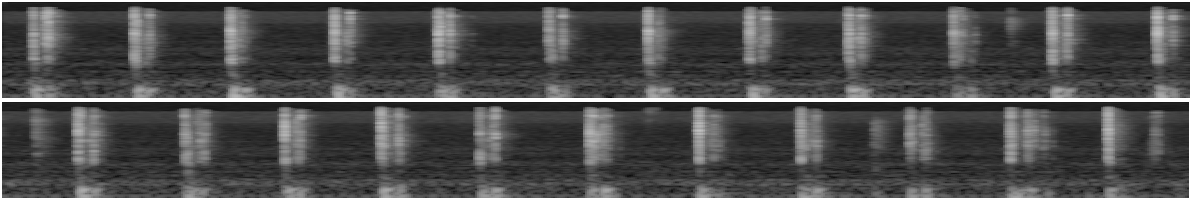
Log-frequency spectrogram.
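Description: Fingertips of both hands type on the hollow plastic keys of a black plastic Logitech full-size keyboard resting on a desk. A steady, moderately regular run of taps is heard, each a low hollow thump with a bright click on top. Each tap dies away quickly against quiet background noise.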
